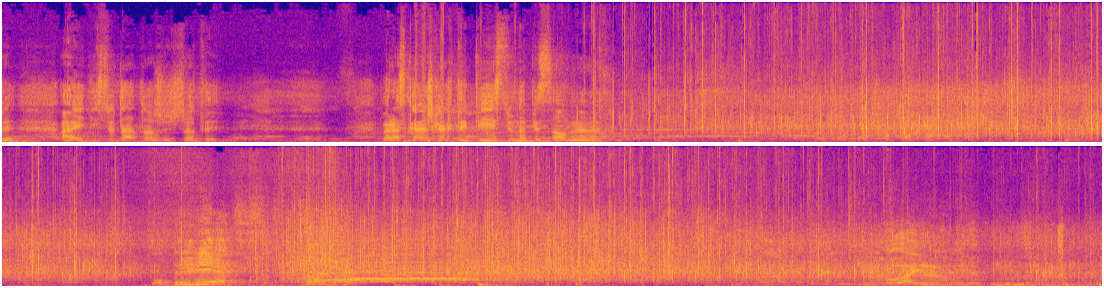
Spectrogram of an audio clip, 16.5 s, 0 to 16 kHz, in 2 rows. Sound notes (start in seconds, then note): 4.9 applause; 11.4 cheering, applause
